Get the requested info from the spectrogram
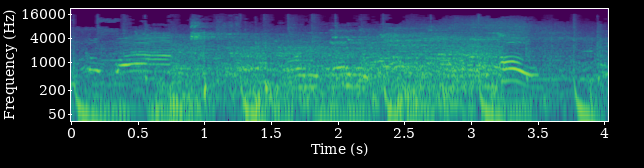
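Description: Basketball bouncing on a hardwood gym floor, several thuds at uneven spacing, under voices.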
